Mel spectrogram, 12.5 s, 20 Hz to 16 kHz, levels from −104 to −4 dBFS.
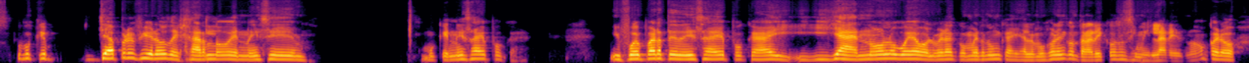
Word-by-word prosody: como 225 +1 -7
que 225 - -4 0.4
ya 225 +7 +5
prefiero 230 -2 +1
dejarlo 190 0 0
en 175 -2 -2
ese 180 -2 -2 1.2
como 160 - -13
que 165 - -6
en 170 +3 -3
esa 205 +2 -1
época. 190 -3 -11 0.9
Y 185 - -4
fue 205 +2 +3
parte 215 -1 +4
de 195 0 +3
esa 195 0 -1
época 180 -1 -2
y 180 -2 -3
y 160 +4 -12
y - - -13
ya, 200 -4 +7
no 195 +3 +1
lo 220 0 +2
voy 210 0 +3
a 205 - +5
volver 180 -1 0
a 190 - -2
comer 175 +1 -5
nunca, 190 -4 -5
y 155 - -11
a - - -5
lo 150 - -4
mejor 165 +6 -3
encontraré 160 -8 -1
cosas 185 -2 -10
similares, 135 -4 -3
¿no?, 155 +9 -15
pero 175 -6 0
185 Hz, 185 wpm, -21 LUFS, 170-205 Hz, 1.2 s, ya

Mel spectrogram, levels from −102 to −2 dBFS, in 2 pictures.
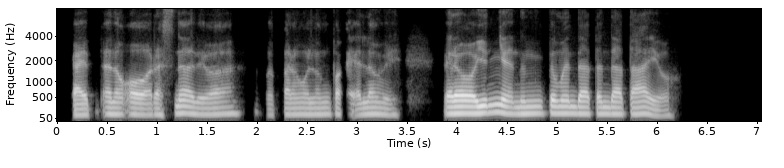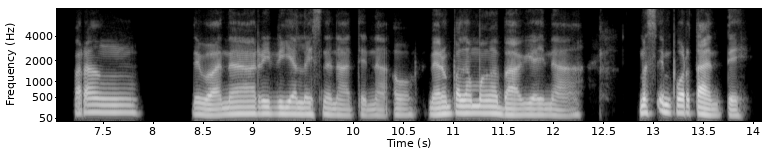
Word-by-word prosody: Kahit 110 +1 +1
anong 125 -1 -1
oras 115 -2 +1
na, 140 -1 +2
'di 120 - -2
ba? 125 +2 -3 0.3
Pa 110 - -13
parang 120 0 -3
walang 120 0 -4
pakialam, 125 +2 -3
eh. 110 0 -12 0.4
Pero 135 0 +8
'yon 145 +2 +5
nga, 140 -3 +5
no'ng 135 +1 0
tumanda-tanda 130 -2 +1
tayo 115 -6 -2 1.0
parang, 155 0 -1 0.9
'di 120 - -4
ba, 110 -1 0
nare-realize 130 -2 -1
na 115 - -3
natin 105 0 -8
na, 105 - -8
"Oh, 110 0 -8 0.2
mayro'n 130 +4 +1
palang 140 -1 +3
mga 135 -2 +1
bagay 110 0 -1
na 110 0 -8 0.5
mas 145 -2 -1
importante 125 - +1
125 Hz, 135 wpm, -23 LUFS, 110-135 Hz, 1.0 s, Pero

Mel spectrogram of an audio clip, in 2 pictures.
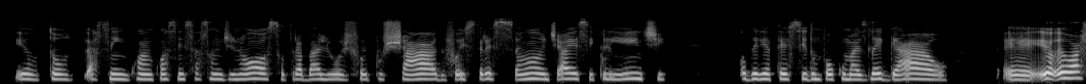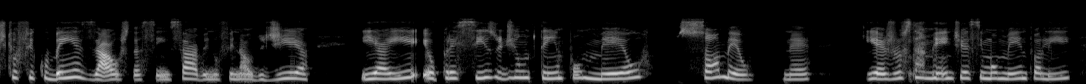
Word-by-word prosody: Eu 240 -2 -1
tô 235 -2 -1 0.2
assim, 235 0 -2
com 255 - -11
a 235 -1 +1
com 240 - -6
a 240 - -3
sensação 245 +1 -6
de 235 0 -6
"Nossa, 250 0 -1
o - - -10
trabalho 235 0 -3
hoje 225 -2 -5
foi 230 - -5
puxado, 240 0 0
foi 230 - -2
estressante, 245 0 -2
ah, 255 0 +2
esse 245 -2 -4
cliente 245 +1 -3 0.7
poderia 250 -1 +2
ter 245 0 +2
sido 250 0 -3
um - - -1
pouco 235 +1 -1
mais 225 -2 -1
legal". 235 -2 +1 0.5
Eh 215 -1 +2
eu - - +12
eu 285 -7 +8
acho 290 0 +2
que - - -13
eu 305 - -3
fico 295 -1 -5
bem 290 +7 +5
exausta, 230 -5 +2
assim, 220 0 -7
sabe, 240 -2 0
no 230 -1 -5
final 245 +2 -3
do 225 - -7
dia, 250 +5 0 0.5
e 250 +2 +4
aí 265 +9 +3
eu 275 - +5
preciso 290 +2 -1
de 295 +4 -2
um 310 0 +3
tempo 280 +2 -1
meu, 265 +3 +4 0.4
só 305 +2 -1
meu, 240 -9 +1 0.3
né. 230 +1 -4 0.5
Que 260 +2 0
é 245 - +6
justamente 280 +1 -1
esse 285 +1 -3
momento 275 0 0
ali, 260 +4 -4
250 Hz, 165 wpm, -23 LUFS, 235-275 Hz, 0.7 s, eu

